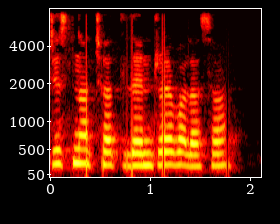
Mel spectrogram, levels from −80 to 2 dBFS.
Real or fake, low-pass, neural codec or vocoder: real; 7.2 kHz; none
